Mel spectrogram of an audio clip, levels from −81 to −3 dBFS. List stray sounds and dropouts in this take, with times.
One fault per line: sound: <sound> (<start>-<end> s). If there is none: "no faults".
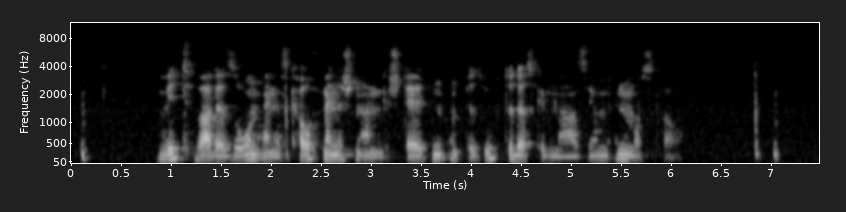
no faults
